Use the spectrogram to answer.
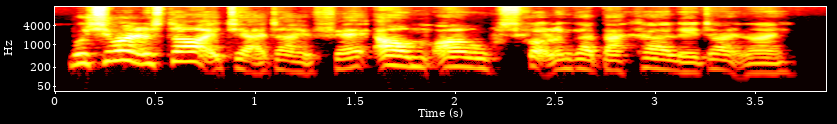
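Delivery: ordinary talk, nothing marked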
